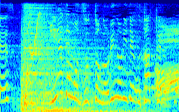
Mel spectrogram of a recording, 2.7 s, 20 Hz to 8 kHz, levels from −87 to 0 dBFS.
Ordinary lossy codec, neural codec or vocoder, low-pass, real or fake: none; none; 7.2 kHz; real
